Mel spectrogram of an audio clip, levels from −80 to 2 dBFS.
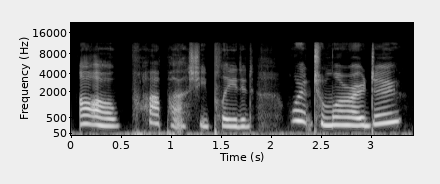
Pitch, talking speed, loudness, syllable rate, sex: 275 Hz, 140 wpm, -17 LUFS, 4.1 syllables/s, female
